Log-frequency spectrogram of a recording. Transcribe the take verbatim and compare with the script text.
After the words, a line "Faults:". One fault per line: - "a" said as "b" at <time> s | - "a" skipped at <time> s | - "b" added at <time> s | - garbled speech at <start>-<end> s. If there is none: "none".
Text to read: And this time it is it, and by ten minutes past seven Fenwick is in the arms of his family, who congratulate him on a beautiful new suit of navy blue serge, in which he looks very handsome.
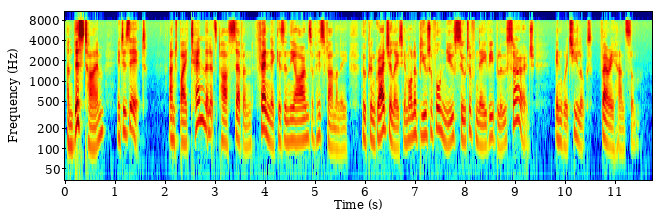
And this time it is it, and by ten minutes past seven Fenwick is in the arms of his family, who congratulate him on a beautiful new suit of navy blue serge, in which he looks very handsome.
Faults:
none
